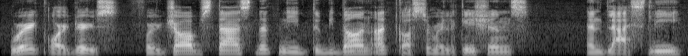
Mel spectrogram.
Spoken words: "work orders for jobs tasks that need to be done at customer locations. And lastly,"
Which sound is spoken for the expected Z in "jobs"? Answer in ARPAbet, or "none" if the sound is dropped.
S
